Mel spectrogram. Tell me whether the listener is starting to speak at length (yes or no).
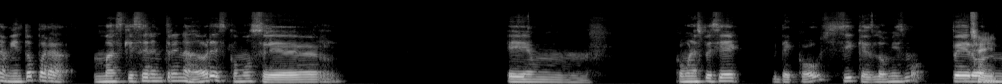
no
